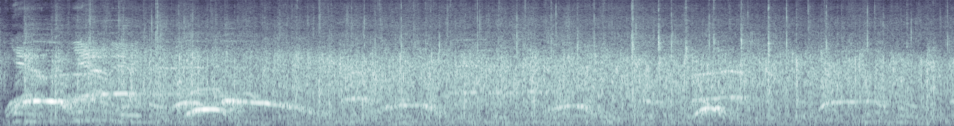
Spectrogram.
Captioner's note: applause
